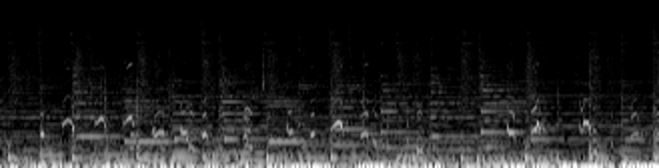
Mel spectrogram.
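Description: Three-week-old Weimaraner puppies whimpering and yipping, many short high squeaks that rise and fall, over background music with a steady beat.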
